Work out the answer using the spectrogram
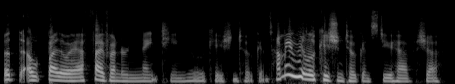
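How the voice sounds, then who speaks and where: A woman chatting casually while playing a game, rambling and self-deprecating, her voice going hoarse after hours of talking. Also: low voice, lively intonation, racing, darkish tone.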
